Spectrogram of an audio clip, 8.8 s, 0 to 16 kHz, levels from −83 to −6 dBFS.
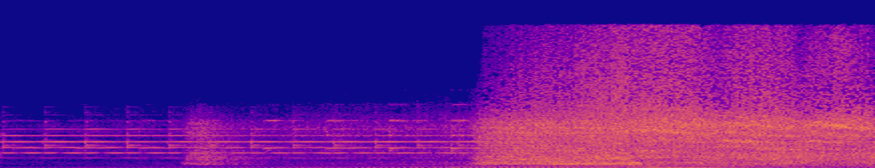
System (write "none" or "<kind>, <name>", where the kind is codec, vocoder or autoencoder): none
